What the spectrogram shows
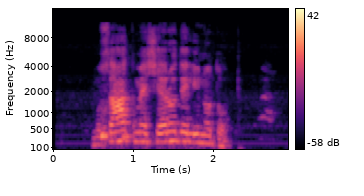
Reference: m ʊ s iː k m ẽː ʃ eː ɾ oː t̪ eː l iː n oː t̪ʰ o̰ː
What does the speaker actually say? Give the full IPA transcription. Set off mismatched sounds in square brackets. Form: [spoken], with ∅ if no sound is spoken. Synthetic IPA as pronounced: m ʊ s [aː] k m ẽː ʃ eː ɾ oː [d̪] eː l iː n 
